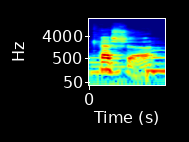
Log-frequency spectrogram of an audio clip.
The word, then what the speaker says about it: Kesha: All right, next we have this is a hard one for me to pronounce, but it's Kesha, like the singer, Kesha.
